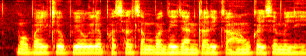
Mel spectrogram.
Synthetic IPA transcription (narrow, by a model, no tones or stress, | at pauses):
moːbaːɪlkeʊpjoːɡlepʰɐsəlsɐ̃mbə̃nd̪ʱid͡ʒaːnkaːɾikɐɦãõkɐɪsemɪli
